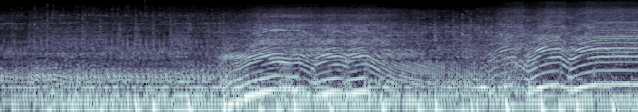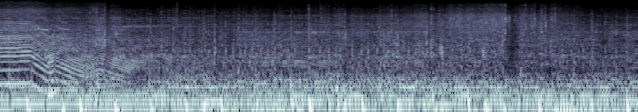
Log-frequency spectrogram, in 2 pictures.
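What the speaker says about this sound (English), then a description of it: "with just a few cuts with a chainsaw, the big tree fell down neatly" A chainsaw cuts through a large tree during felling, revving hard in two drawn-out bursts that rise and fall in pitch over a steady outdoor background, with no talking.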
